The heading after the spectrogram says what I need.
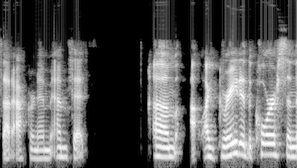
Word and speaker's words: MFIT: So um, the book and MFIT both, and that's how we pronounce that acronym, MFIT.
